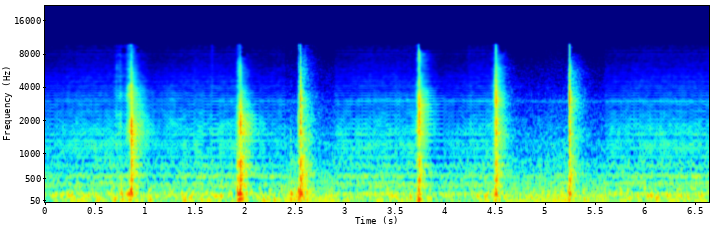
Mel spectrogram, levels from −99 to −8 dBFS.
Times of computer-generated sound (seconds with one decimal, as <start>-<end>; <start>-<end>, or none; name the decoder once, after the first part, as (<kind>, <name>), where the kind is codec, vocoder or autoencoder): 0.0-2.4 (vocoder, Vocos); 2.9-4.6; 5.6-6.6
